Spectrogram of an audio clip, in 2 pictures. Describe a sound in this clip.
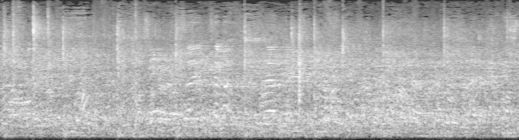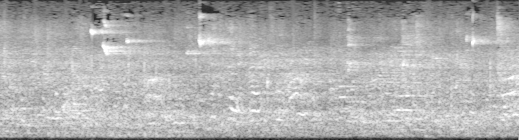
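Men talk casually at a distance in a large echoing hall.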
